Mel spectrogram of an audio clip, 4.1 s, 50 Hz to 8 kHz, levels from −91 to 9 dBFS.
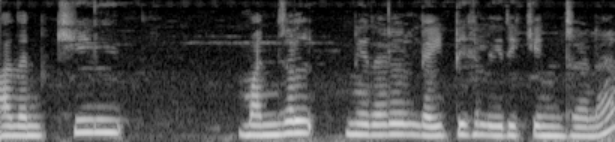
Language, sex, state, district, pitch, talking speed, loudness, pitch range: Tamil, female, Tamil Nadu, Namakkal, 210 Hz, 85 wpm, -15 LUFS, 195-225 Hz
